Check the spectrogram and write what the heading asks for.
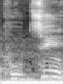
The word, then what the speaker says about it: poutine: saying the word of poutine correctly. It's not poutine, it's poutin.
